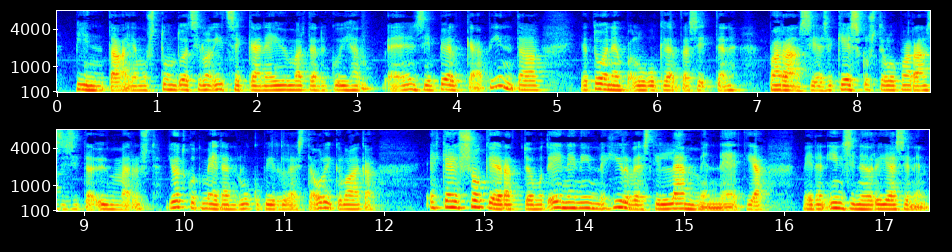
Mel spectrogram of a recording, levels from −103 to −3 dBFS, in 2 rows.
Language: Finnish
